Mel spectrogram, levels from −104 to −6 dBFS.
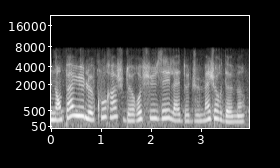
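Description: No technical faults are present: the speech runs through a Speex codec whose light processing fits a bitrate of around 24 kbps, with nothing above 7.7 kHz.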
